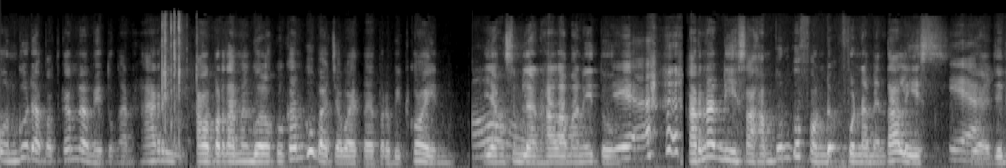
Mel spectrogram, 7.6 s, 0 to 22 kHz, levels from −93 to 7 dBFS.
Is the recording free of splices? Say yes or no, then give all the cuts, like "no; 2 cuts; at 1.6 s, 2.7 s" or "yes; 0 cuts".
no; 3 cuts; at 1.4 s, 3.4 s, 5.1 s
